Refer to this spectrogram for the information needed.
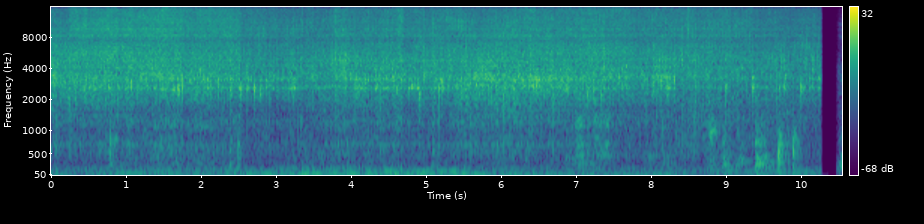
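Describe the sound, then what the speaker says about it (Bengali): Pieces of boal fish fry in hot oil, producing a continuous dense sizzle with occasional scrapes and clinks, close and fairly loud, ending abruptly. "মাছগুলো আমার ভাজা হয়ে গেছে, সোনালি রঙের রং ধরে গেছে"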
